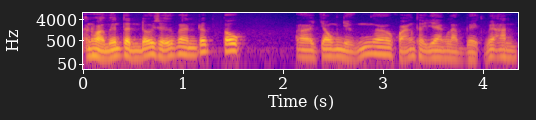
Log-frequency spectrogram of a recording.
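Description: A man's lively intonation, dry sound with no echo. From Vietnam. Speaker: singer; interview guest. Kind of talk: interview. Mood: calm, reflective storytelling. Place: studio. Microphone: lapel.

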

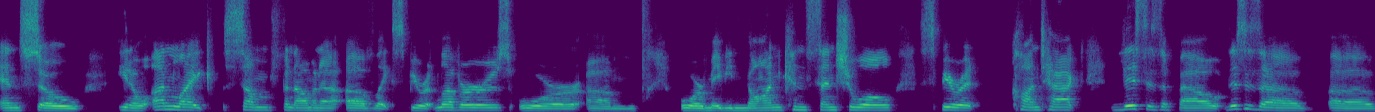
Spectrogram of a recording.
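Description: In an American accent, a woman speaks at a very slow pace in a fairly low pitch with ordinary pitch variation against a quiet background. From US West Coast, San Francisco Bay Area; US West Coast. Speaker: spiritual author and counselor; podcast guest. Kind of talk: interview. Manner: frequent hesitations (um). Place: home room. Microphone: video call.

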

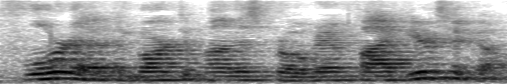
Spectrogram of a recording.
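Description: Amid light background noise and audible room echo, a man talks at a fairly quick pace with lively intonation. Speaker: candidate. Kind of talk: forum speech. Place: hall.

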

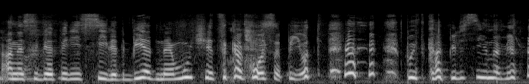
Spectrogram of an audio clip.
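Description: A woman with a high pitch and ordinary pitch variation at a moderate pace, with long, frequent pauses and a dry sound with no echo. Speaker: travel vlogger. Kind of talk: casual chat. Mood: cheerful, joking. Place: street. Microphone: phone near.

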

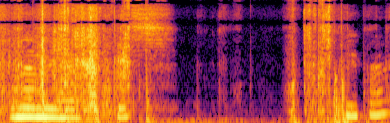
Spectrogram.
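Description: Over noticeable background noise, a woman speaks at a high pitch with a Dutch accent. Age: 20s. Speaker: unboxing vlogger. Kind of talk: casual unboxing commentary. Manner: halting. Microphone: phone near.

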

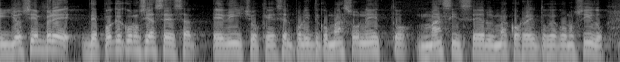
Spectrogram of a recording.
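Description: A man speaks at a medium pitch and a moderate pace with ordinary pitch variation, in an unremarkable speaking voice. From Dominican Republic. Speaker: lawyer. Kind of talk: interview. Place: studio. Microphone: lapel.

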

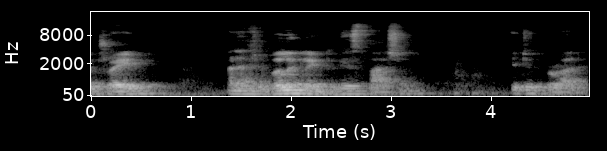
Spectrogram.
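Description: Amid audible room echo, a man speaks at a fairly slow pace with a fairly low pitch and fairly even intonation. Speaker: priest celebrating Mass. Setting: church, livestreamed Mass. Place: church.

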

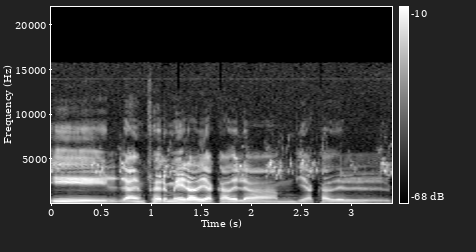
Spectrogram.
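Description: A man's dark, mellow voice with ordinary pitch variation, dry and free of echo. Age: 60s. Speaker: blood donor. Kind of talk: interview. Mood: warm, sincere. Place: street. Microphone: handheld.

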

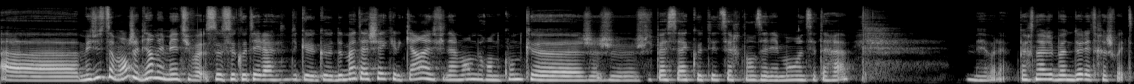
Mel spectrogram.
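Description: A woman speaks at a moderate pace in a fairly high voice. Her intonation is fairly even, but her loudness swings a lot. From Belgium. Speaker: screenwriter. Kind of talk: casual discussion. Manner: halting, many hesitations.

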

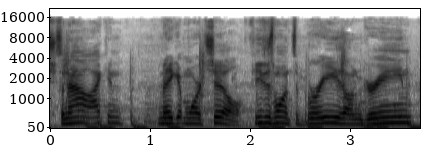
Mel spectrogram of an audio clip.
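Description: A man speaks at a moderate pace with monotone, flat intonation. Clear music plays in the background. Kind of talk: product walkthrough. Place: garage.

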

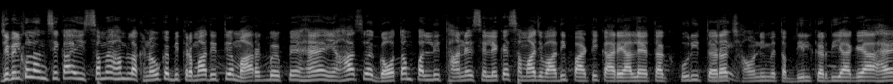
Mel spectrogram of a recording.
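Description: Speech at a moderate pace has hardly any pauses and a dry sound with no echo. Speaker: field news reporter. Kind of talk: live news report to anchor. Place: street. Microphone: handheld.

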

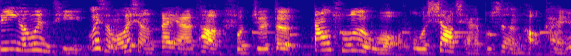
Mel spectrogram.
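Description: Music is clearly heard in the background. A woman talks over it at a medium speed. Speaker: vlogger. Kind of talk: casual vlog chat, Q&A. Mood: cheerful, chatty. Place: home room. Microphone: phone near.

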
